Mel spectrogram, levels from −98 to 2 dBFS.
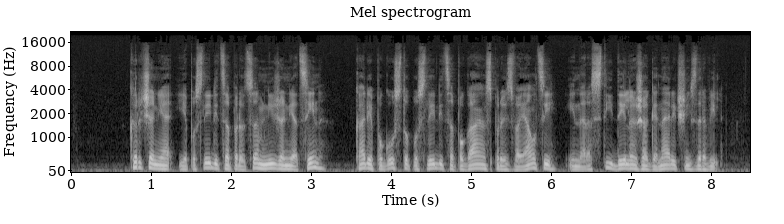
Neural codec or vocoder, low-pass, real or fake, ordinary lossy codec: none; 19.8 kHz; real; MP3, 96 kbps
